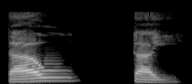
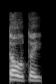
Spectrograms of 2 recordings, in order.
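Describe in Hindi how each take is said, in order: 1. स्वर की ग्लाइड नरम और सहज है। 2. स्वर की ग्लाइड झटके से काटी जाती है। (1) "उसको नरमी से अदा करना चाहिए।" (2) "इस तरह नहीं करना। ... झटका नहीं देना।"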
